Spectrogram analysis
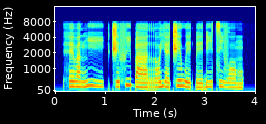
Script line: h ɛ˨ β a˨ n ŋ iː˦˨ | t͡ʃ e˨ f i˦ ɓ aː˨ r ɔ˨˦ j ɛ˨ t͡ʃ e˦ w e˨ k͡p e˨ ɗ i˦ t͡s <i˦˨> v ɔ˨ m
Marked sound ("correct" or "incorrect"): correct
